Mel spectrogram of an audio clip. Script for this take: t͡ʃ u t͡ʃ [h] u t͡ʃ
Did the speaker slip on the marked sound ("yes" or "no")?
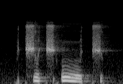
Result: yes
